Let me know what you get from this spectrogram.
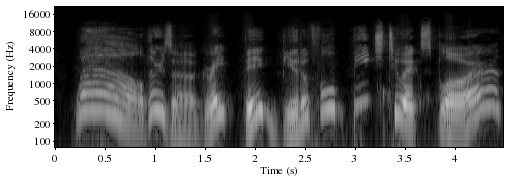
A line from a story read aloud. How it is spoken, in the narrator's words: the father announced brightly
